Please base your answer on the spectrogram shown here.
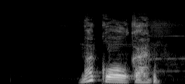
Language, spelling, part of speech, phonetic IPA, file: Russian, наколка, noun, [nɐˈkoɫkə], Ru-наколка.ogg
- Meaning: 1. headdress 2. tattoo 3. trick, ruse, practical joke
